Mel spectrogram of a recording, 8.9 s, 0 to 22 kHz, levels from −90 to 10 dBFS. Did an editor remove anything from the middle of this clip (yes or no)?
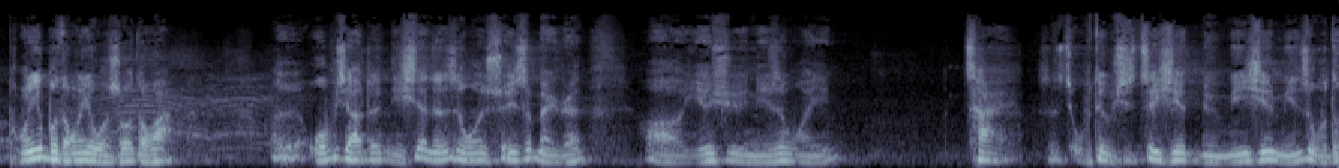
yes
